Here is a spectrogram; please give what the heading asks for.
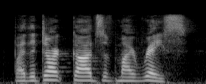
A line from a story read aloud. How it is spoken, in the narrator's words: he cried in anger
